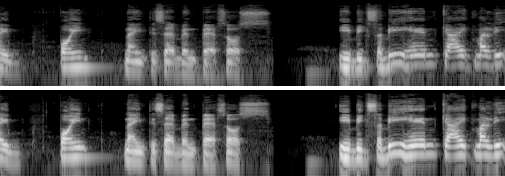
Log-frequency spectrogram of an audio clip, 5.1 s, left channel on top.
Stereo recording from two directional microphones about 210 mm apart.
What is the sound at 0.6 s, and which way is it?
Speech, 40° right (ahead or behind).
